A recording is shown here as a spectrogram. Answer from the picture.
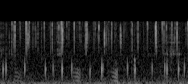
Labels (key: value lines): label: biophony, knock croak
recorder: SoundTrap 300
